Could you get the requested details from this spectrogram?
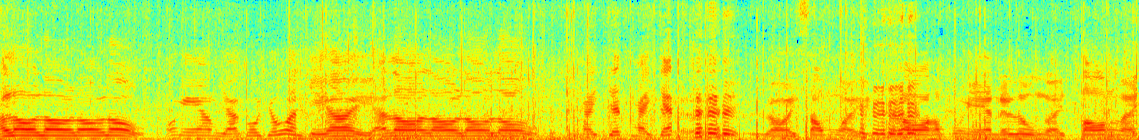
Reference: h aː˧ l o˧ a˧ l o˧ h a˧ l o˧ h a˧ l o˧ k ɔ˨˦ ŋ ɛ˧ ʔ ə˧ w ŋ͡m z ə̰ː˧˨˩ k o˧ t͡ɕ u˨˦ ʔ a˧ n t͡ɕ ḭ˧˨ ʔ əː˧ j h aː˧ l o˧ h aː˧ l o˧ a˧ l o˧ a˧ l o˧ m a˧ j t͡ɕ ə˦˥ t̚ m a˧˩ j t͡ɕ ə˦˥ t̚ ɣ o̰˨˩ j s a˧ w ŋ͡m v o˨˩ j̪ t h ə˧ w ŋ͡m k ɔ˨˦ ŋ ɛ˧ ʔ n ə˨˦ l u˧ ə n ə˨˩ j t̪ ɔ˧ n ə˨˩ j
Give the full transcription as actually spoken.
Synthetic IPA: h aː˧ l o˧ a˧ l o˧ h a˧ l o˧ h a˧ l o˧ k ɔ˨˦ ŋ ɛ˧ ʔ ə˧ w ŋ͡m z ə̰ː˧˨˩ k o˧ t͡ɕ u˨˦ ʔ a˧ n t͡ɕ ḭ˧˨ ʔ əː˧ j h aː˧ l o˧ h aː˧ l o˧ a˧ l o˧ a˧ l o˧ m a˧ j t͡ɕ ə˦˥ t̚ m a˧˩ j t͡ɕ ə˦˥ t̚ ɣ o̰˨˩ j s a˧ w ŋ͡m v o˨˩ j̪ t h ə˧ w ŋ͡m k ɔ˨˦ ŋ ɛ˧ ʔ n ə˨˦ l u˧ ə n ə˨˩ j t̪ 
